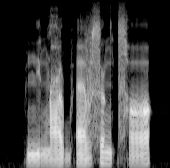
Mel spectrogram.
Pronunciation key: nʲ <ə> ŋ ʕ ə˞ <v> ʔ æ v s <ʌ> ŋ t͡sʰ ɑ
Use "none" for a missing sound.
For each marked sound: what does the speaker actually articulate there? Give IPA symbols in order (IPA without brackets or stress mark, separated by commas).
ə˞, b, ə˞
